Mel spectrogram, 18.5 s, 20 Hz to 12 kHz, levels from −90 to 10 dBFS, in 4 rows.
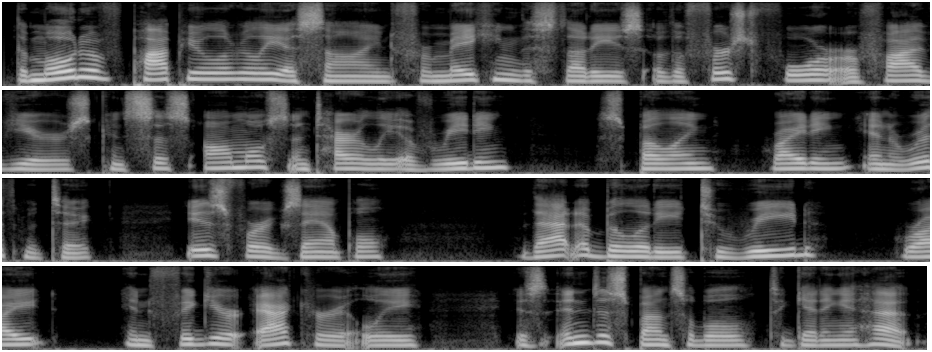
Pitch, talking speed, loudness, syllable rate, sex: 175 Hz, 130 wpm, -20 LUFS, 5.1 syllables/s, female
